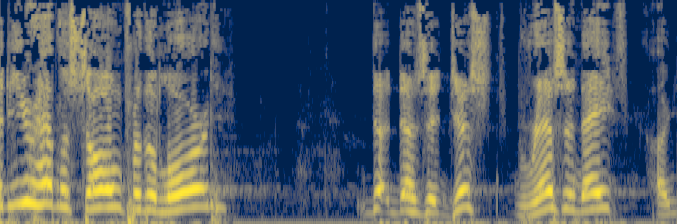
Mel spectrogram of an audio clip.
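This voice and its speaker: A middle-aged man preaching a sermon, his voice raspy from preaching, moving between quiet storytelling and loud exclamations. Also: sits high. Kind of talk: sermon with personal anecdotes.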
